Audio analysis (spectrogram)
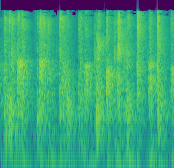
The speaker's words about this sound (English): why is Austin the only one clapping in chaos?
